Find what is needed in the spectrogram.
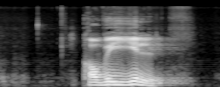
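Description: Faint scratching of a pen writing on paper, then about a second in a man's voice sounds one loud drawn-out syllable lasting under a second.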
